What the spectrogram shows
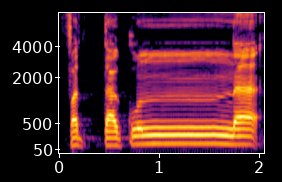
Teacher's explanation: یہاں پر اخفا کریں گے، یعنی غنہ کے ساتھ ہم اس کو پڑھیں گے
